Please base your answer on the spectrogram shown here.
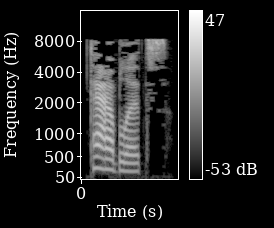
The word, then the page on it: tablets: British English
